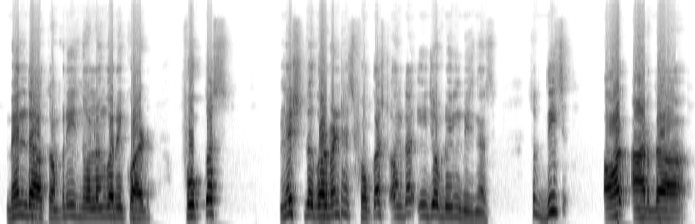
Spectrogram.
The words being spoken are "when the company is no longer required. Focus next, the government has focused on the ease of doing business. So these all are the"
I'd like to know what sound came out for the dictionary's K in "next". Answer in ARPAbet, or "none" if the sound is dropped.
none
